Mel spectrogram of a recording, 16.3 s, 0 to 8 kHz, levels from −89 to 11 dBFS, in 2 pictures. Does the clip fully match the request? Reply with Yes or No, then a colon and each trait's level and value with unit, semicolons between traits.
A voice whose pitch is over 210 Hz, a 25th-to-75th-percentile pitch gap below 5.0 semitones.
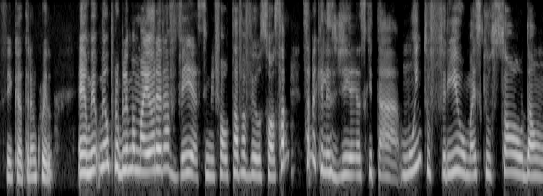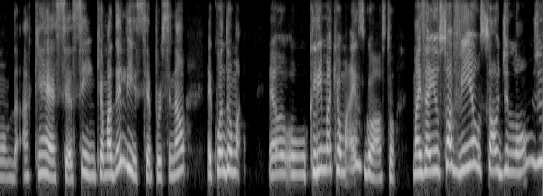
Yes: very high, 250 Hz; average, 4.2 semitones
